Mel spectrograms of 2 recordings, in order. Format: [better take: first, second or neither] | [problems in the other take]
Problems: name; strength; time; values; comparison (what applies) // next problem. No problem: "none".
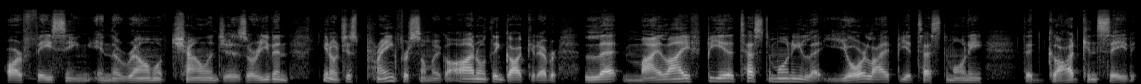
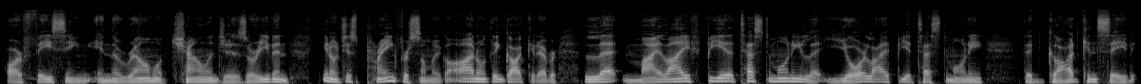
second | thin; somewhat; fading below 500 Hz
